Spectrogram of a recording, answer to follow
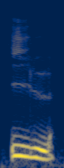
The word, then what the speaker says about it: ils: Okay, so you can notice that even if you've got this S at the end, and then here you don't have anything, well, you pronounce them the same way.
